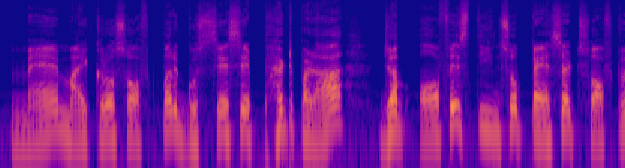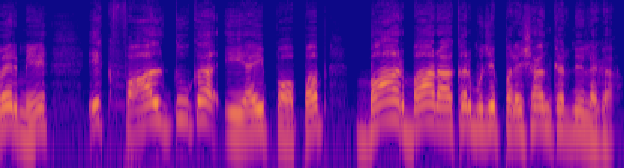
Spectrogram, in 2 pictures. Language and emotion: Hindi, angry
